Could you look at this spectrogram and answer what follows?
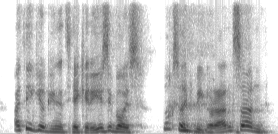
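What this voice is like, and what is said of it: Attempted Irish accent, not convincing. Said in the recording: “Can't do an Irish accent. That's the hardest.”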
